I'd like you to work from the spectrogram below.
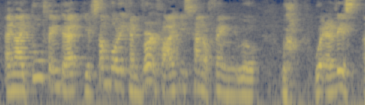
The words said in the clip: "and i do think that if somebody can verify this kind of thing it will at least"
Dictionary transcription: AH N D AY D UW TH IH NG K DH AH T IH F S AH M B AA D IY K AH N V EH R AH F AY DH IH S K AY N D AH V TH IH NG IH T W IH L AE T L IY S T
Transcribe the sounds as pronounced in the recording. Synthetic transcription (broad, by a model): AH N AY D UW TH IH NG K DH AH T IH F S AH M B AA D IY K AH N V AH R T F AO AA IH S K AY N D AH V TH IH NG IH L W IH W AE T L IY S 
